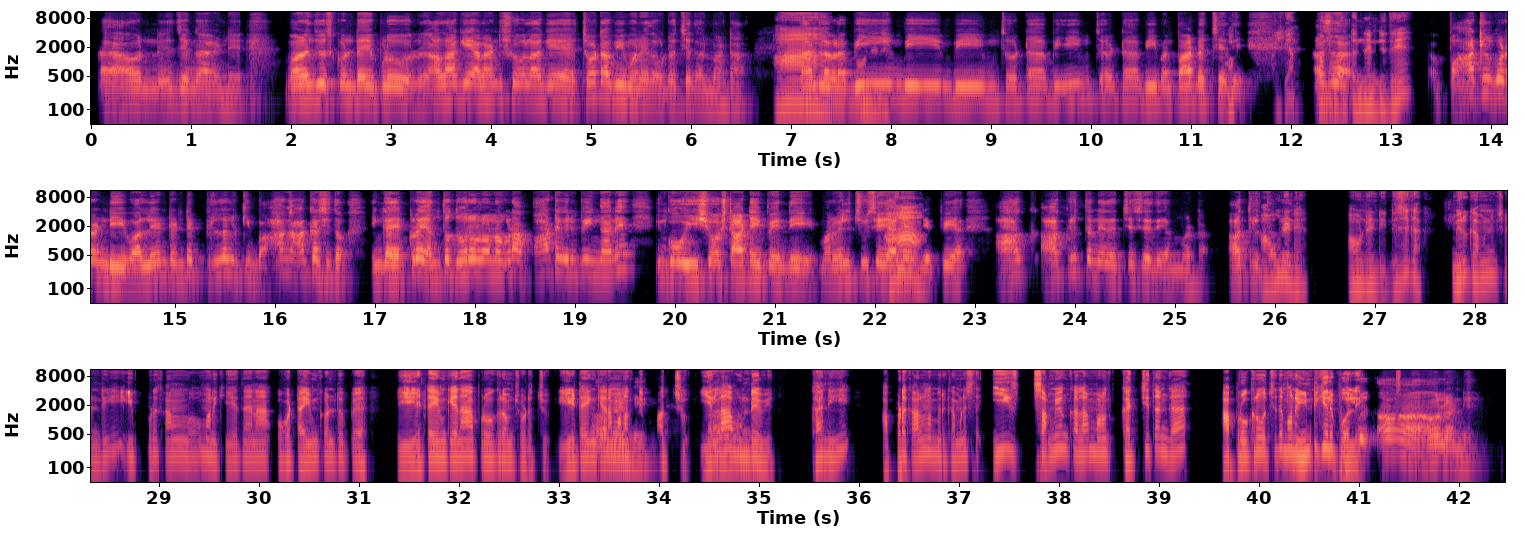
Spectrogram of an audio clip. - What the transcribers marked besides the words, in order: in English: "షోలాగే"; singing: "భీం భీం భీం, చోటా భీం చోటా భీమ్"; in English: "షో స్టార్ట్"; in English: "ప్రోగ్రామ్"; in English: "ప్రోగ్రామ్"; other noise; lip smack
- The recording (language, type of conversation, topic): Telugu, podcast, చిన్నప్పట్లో మీకు అత్యంత ఇష్టమైన టెలివిజన్ కార్యక్రమం ఏది?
